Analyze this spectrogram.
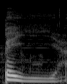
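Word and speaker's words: Pey: Pay. Ah oui, c'est ça, je me suis demandé si qu'est-ce qu'on faisait avec ce Y. – On le prononce.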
